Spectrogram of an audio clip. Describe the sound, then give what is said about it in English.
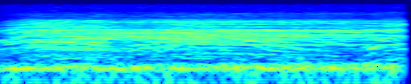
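A large crowd of children and adults, on a count of three, yells a greeting together as loud as they can in one loud, sustained burst, voices blending into a dense roar for about two seconds. “I want everyone, kids and adults, to yell, "Hey, Crush," as loud as they can”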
